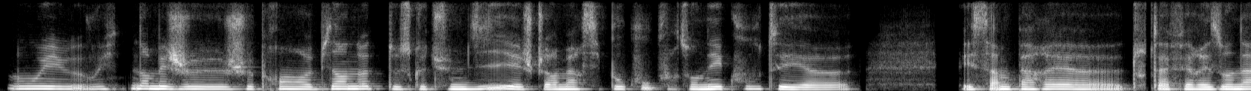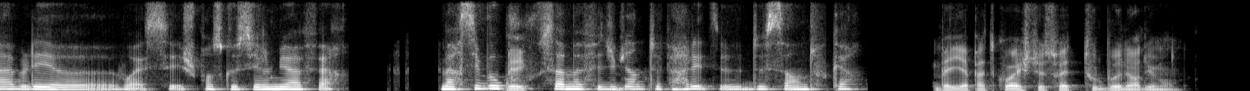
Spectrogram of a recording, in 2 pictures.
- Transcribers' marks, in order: none
- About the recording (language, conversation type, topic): French, advice, Faut-il avoir un enfant maintenant ou attendre ?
